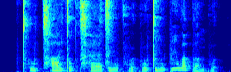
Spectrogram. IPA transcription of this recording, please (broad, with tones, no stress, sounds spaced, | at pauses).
t̪ʰ uː˨ t̚ t͡sʰ aː˨˧ j t̪ ʊ˨˥ k̚ t͡sʰ ɛː˨ t͡s iː˨ w kʷʰ ɐ˨˩ j kʷ ɐ˨˧ w t̪ iː˨ w p iː˥ w ɐ˨ t̚ l ɐ˨ ŋ kʷ ɐ˨ k̚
